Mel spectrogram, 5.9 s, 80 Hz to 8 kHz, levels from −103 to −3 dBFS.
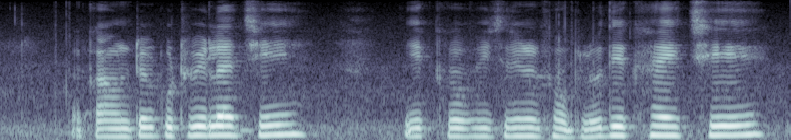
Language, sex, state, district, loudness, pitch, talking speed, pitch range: Gujarati, female, Gujarat, Gandhinagar, -18 LUFS, 185 Hz, 80 wpm, 170-195 Hz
